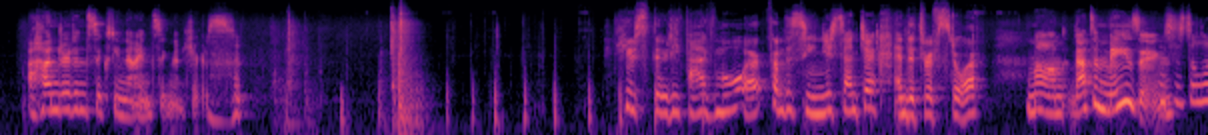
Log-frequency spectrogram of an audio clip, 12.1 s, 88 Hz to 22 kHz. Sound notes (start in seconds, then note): 3.7 door closes; 4.8 footsteps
